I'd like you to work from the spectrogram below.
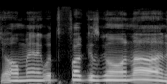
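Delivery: high-pitched, incredulous imitation; mock confrontation. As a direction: retell a bewildered challenge in a high voice. Acted quarrel in studio story.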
